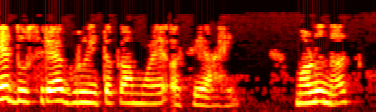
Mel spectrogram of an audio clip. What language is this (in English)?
Marathi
